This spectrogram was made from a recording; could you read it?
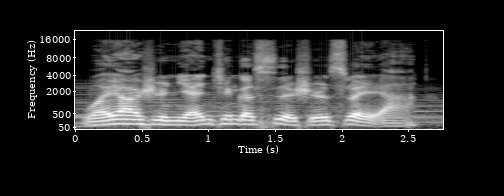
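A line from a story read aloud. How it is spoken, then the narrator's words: Tutting sigh. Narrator (Chinese): 只听她嘴里发出啧啧的叹声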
